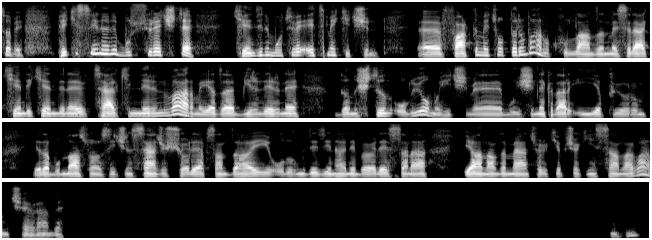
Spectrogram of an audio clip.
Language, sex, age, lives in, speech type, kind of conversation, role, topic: Turkish, male, 35-39, Greece, conversation, podcast, host, Mükemmeliyetçilik seni durdurduğunda ne yaparsın?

